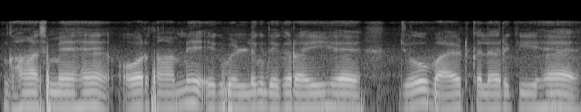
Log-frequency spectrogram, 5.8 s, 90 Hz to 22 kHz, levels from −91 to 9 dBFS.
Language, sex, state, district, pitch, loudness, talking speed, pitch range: Hindi, male, Madhya Pradesh, Katni, 115 Hz, -21 LUFS, 155 wpm, 115-120 Hz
